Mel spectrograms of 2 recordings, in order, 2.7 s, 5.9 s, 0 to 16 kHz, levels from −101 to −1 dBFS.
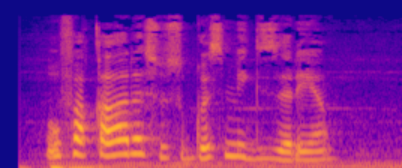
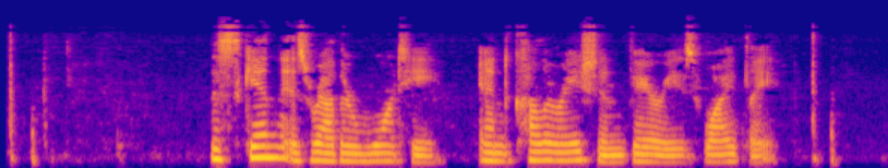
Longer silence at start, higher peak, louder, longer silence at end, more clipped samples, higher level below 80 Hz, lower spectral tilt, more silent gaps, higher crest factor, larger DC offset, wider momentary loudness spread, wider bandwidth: about the same, 0.1 s vs 0.05 s; second, -6 dBFS vs 0 dBFS; second, -24 LUFS vs -18 LUFS; second, 0 s vs 0.35 s; neither; first, -46 dBFS vs -64 dBFS; about the same, -4 dB/octave vs -4 dB/octave; neither; about the same, 18 dB vs 18 dB; neither; second, 12 LU vs 17 LU; first, 11.5 kHz vs 9.4 kHz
